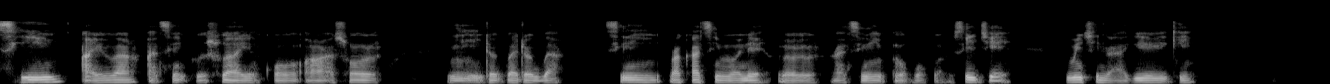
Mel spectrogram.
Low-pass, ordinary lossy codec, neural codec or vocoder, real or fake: none; none; codec, 16 kHz, 2 kbps, FunCodec, trained on LibriTTS, 25 frames a second; fake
